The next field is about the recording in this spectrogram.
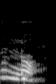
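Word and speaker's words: know: आगे देखते हैं, नो, नो का मतलब होता है जानना। आपको हम बता दिए कि यहाँ पर साइलेंट है।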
